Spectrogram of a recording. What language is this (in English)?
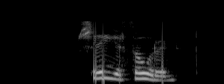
Icelandic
